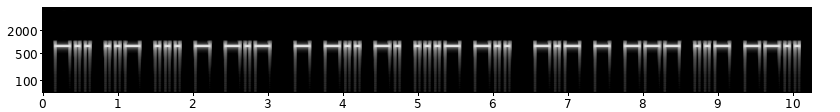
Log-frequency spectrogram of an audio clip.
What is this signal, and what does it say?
Morse code, heard as a keyed tone, about 18 wpm, 800 Hz. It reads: DUSTK TDNVD KTOUZ
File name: Morse / ltr-18wpm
